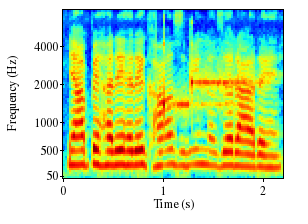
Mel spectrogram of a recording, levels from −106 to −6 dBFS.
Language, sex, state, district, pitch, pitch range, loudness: Hindi, female, Jharkhand, Deoghar, 245 Hz, 230-255 Hz, -15 LUFS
